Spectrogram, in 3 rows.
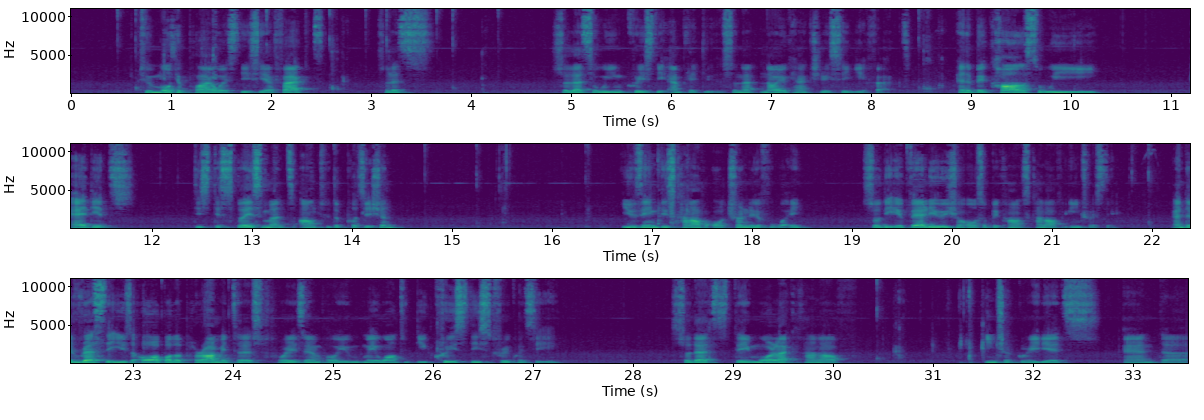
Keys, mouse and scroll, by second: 1.2 ctrl+middle click, 2.1-7.5 shift+drag, 9.2-12.2 middle drag, 13.4-14.7 middle drag, 14.7 d, 14.9-15.4 drag, 15.4 d, 15.5 d, 16.4 scroll down 2, 16.5-17.2 middle drag, 17.2 g, 23.4-25.3 ctrl+middle drag, 25.3-28.4 drag, 31.4 g.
